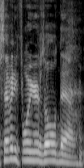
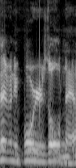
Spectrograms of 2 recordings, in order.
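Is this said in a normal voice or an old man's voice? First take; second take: normal; old man's. First: It is read in his normal speaking voice. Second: It is said in a put-on old man's voice.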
